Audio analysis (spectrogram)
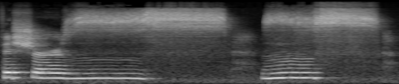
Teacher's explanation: We end fishers with a vibrating z, and then we start search with a voiceless s. Fishers. Notice how my voice turns on and then off.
